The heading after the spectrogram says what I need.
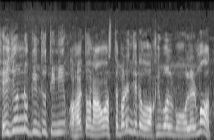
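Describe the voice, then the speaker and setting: A man with a West Bengal Bengali accent giving live news analysis as a correspondent, halting and repeating himself for emphasis. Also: sits high, animated. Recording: clear background noise and ambience.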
